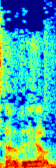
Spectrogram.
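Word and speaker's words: Havel (הבל): and the correct way to say it is Havel, but it does mean Veloshim Tzivu.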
